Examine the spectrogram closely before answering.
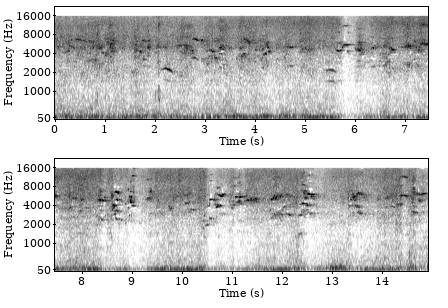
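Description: Rainbow lorikeets and galahs chirping, with many short high calls throughout, over a steady low rumble.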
